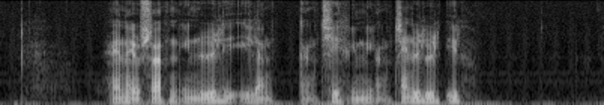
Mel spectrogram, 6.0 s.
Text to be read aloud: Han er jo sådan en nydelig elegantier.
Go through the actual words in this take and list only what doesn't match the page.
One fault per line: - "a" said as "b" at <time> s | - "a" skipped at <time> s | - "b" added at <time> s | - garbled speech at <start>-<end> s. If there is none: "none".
- garbled speech at 3.5-4.6 s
